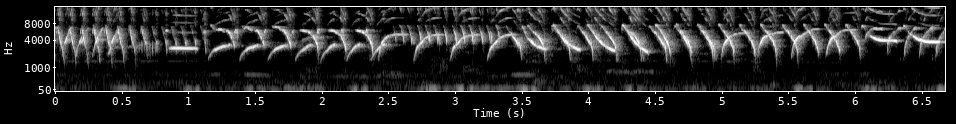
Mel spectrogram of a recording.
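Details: Two canaries dueling with a melodious long-rolling song used as a lure for silent birds. Quick chattering trills lead into steady series of hooked, upswept notes that repeat rapidly throughout.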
